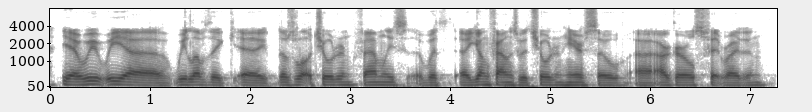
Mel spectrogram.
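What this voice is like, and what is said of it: Mild Scottish accent. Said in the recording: “you're very wonderful accent. You don't sound like a Southerner ... I'm from Scotland ... my accent's diluted, but it hasn't disappeared”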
